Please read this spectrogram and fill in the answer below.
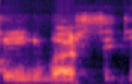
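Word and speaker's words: university: এ বসছে student of ইউনিভার্সিটি ইউনিভার্সিটির আগে ইউনিভার্সিটি উচ্চারণ যখন আমরা করি তখন ইউর মত করি এজন্য ইউনিভার্সিটি আগে এ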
